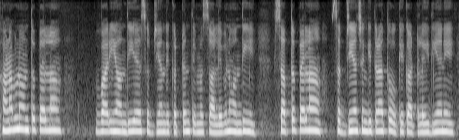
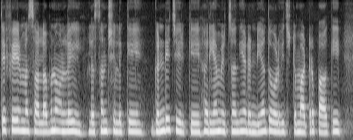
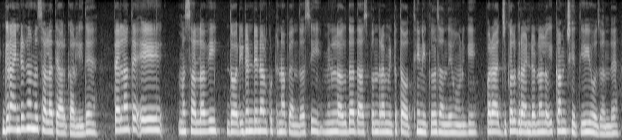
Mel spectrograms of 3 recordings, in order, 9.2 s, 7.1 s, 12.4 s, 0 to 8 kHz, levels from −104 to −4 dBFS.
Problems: background conversations at intervals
